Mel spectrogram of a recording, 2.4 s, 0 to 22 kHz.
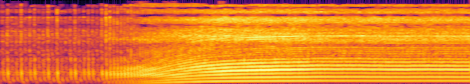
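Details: Stihl MS 660 chainsaw with a 32-inch bar, which revved high but would not hold idle and needed the choke. After the carburetor and air filter were cleaned it snaps from a stumble to a clean, steady high rev with no surging; it runs great now.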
